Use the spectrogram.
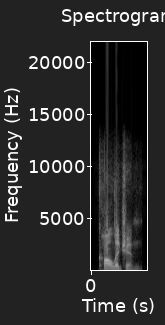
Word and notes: collagen: American English

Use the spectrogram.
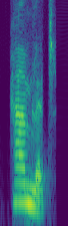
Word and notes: hamlet: Indian

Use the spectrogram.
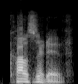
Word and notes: causative: American English

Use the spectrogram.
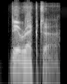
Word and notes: director: British English

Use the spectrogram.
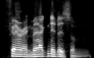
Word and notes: Ferrimagnetism: American English

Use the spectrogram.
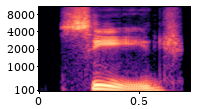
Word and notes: siege: American English

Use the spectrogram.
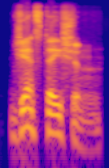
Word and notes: gestation: British English

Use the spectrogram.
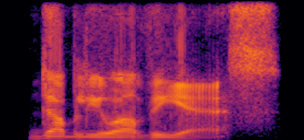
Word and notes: WRVS: British English

